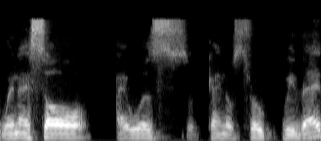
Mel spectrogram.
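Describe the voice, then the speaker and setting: A man speaks with a Portuguese accent. The background is quiet. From Portugal. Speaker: PhD researcher. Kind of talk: lecture. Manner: halting.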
